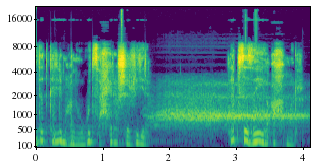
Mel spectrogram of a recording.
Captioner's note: WIcked hissing sounds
